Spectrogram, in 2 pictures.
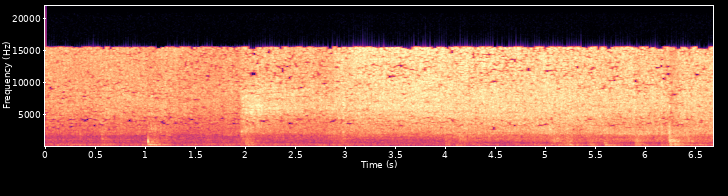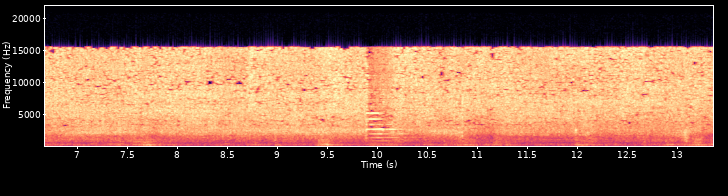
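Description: Chicken pieces sizzling in hot oil and masala in a steel kadai, the steady sizzle starting about two seconds in as they go into the pan. A metal spatula knocks and scrapes against the pan a few times as it stirs.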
